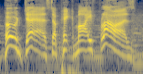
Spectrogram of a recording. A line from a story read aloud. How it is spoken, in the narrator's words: bellowed a ferocious voice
